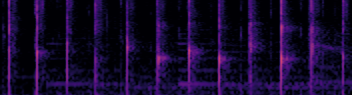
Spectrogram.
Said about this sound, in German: Keine Sorge, ich klatsche mir nicht ins Gesicht. Die, die bei mir schon mal zum Channel waren, wissen, ähm, ich boxe quasi mit der einen Faust äh, in die glatte Hand und dann genau andersrum und das in einem relativ schnellen Tempo.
